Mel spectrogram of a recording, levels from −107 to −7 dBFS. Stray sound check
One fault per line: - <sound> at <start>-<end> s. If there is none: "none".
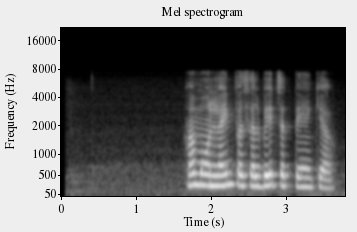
none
